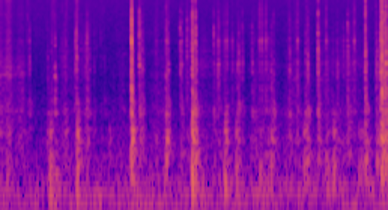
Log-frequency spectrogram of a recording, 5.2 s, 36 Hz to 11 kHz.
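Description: Faint, irregular clicks and small taps of a socket driver turning out a small 7mm bolt from a plastic dashboard panel.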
